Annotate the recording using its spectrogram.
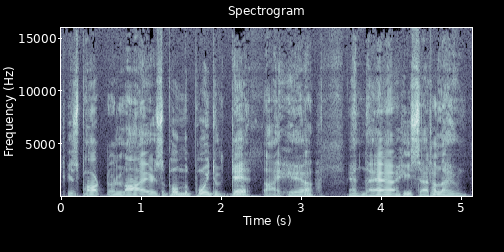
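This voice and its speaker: A contented husband chats easily in a deep, dark, mellow voice, a shade lower than the narration, as a male reader puts him on. He sounds homely and unhurried. The recording is close and dry. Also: no echo. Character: genial, contented middle-aged husband. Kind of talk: audiobook character voice.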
